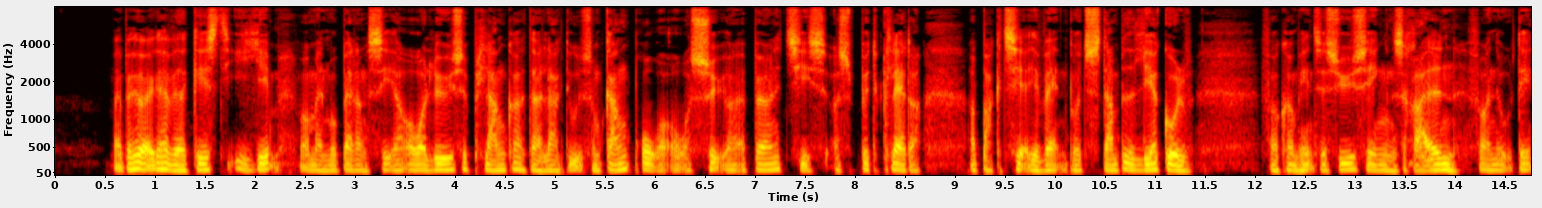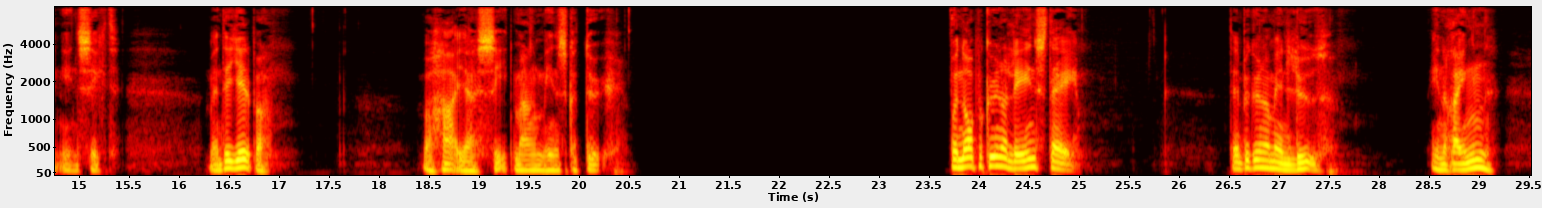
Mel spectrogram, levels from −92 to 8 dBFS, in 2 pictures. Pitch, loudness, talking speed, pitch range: 100 Hz, -21 LUFS, 135 wpm, 95-110 Hz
